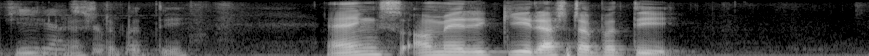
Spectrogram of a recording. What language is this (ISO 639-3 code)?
nep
